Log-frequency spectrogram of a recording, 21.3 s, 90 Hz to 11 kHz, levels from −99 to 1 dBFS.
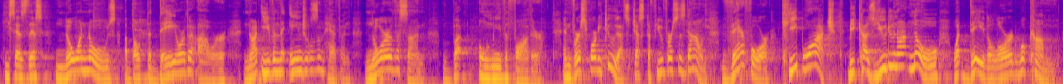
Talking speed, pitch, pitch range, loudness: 135 wpm, 135 Hz, 115-190 Hz, -22 LUFS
